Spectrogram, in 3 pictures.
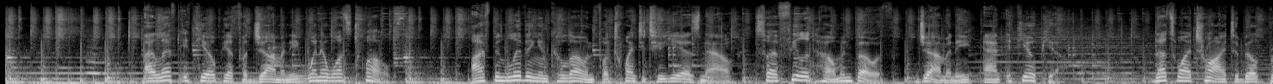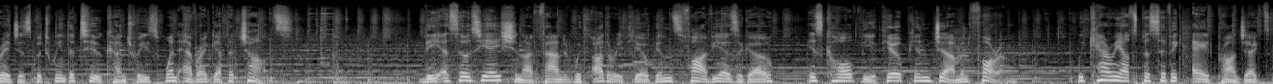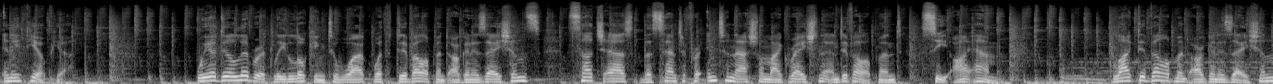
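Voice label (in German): British English, Kommentar, Freundlich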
